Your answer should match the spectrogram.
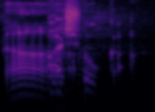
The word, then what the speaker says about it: Ashoka: It's not even called Ashoka halwa. It's called Ashoka. Asoka. Awesome. That's how they say it.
